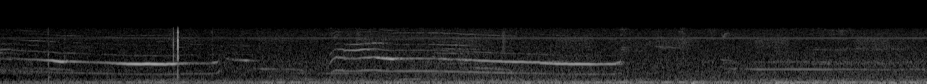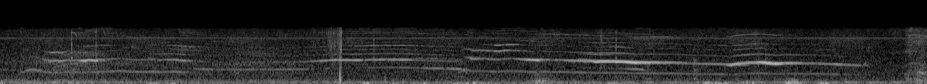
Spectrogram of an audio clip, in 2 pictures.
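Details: Cats trading meows back and forth: long, drawn-out, wavering calls, some rising then falling, answered in turn, over a steady electrical hum.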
